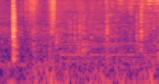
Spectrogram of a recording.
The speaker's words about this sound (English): Oh, it ran in here. Oh. I'm sorry. I had to get out the car. Fucking bee flew in here.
